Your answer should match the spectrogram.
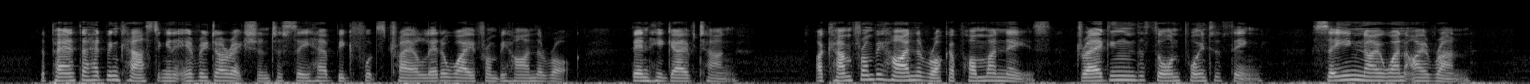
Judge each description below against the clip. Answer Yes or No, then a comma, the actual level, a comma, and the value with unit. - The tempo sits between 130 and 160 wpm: No, average, 170 wpm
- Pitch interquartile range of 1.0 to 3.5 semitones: Yes, narrow, 2.6 semitones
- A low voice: No, medium, 165 Hz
